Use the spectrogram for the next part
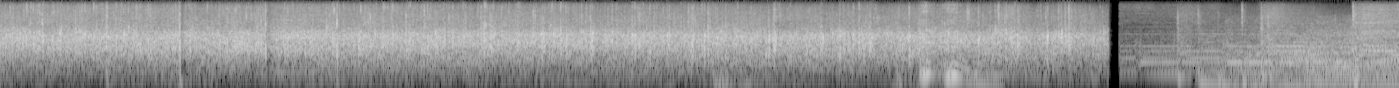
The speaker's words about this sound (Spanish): Si Dios le habló, de un aplauso al Señor, que Él se lo merece.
